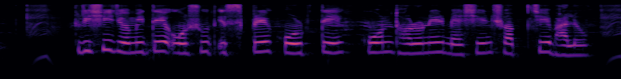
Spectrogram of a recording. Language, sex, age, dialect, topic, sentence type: Bengali, female, 18-24, Rajbangshi, agriculture, question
